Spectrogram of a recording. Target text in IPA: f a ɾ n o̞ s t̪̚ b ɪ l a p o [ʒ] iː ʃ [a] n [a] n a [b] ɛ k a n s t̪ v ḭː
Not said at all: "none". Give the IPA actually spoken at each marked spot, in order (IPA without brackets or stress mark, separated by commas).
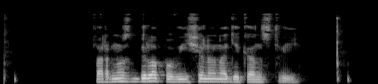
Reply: v, ɛ, a, ɟ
